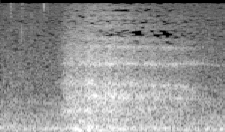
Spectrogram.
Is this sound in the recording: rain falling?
no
